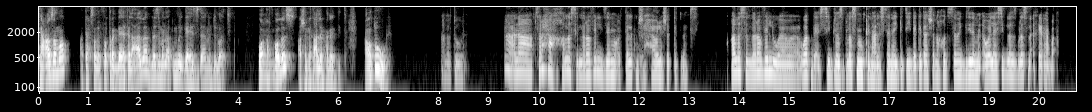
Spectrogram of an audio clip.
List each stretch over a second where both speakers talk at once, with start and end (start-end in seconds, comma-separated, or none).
none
